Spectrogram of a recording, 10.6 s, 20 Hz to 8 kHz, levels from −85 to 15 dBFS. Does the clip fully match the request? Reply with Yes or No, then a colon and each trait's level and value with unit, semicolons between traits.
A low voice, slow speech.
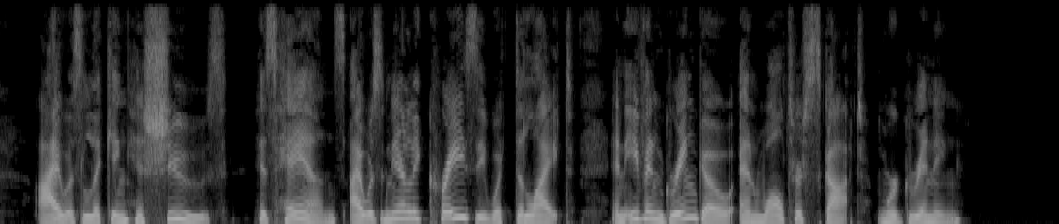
No: high, 195 Hz; slow, 120 wpm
